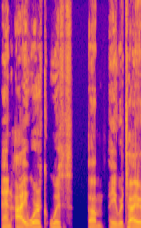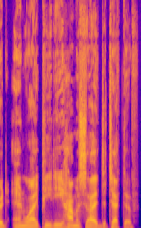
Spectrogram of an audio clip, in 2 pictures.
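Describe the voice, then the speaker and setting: A man talking casually as an author being interviewed, working through his thoughts aloud in halting pieces. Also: medium pitch, steady tone, dry recording, studio quality. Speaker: crime thriller novelist, interview guest.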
